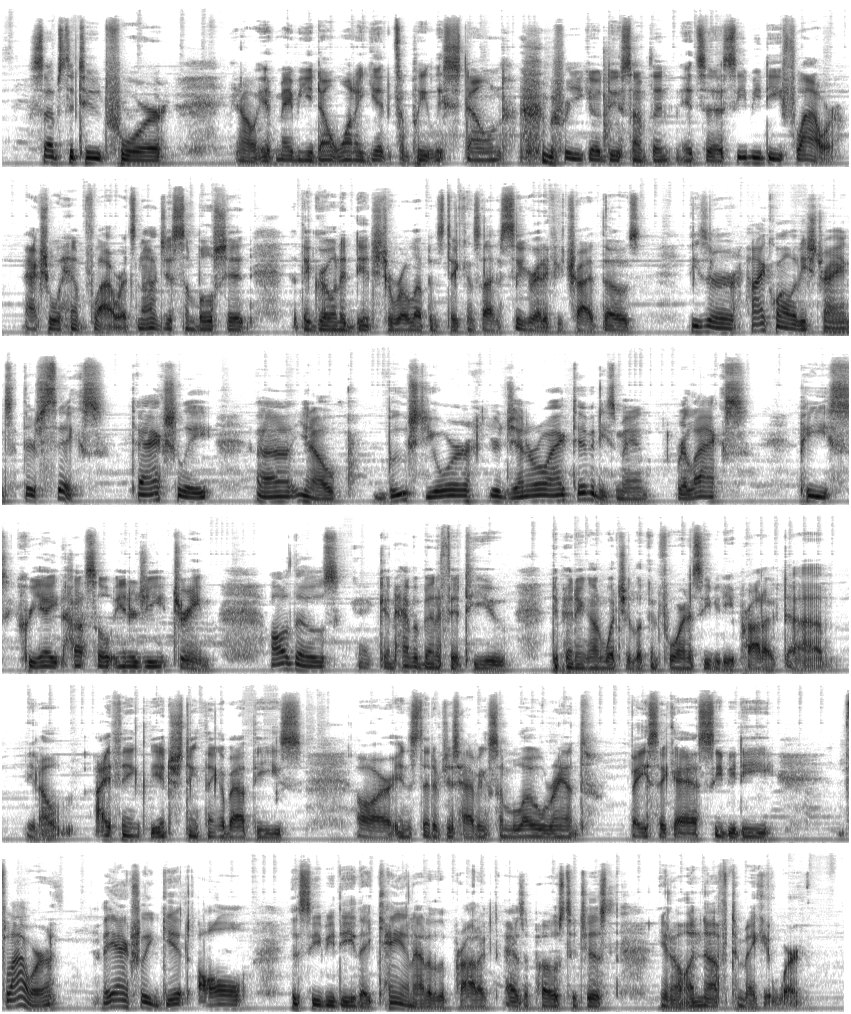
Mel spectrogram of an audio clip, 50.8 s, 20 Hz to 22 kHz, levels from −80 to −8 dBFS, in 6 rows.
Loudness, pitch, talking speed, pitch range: -18 LUFS, 105 Hz, 160 wpm, 90-120 Hz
